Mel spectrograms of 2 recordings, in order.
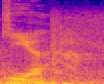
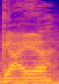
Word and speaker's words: Gaia: betrayed you all right gear ah I mean Gaia sorry sorry I pronounced it wrong oh you're disgusting ah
